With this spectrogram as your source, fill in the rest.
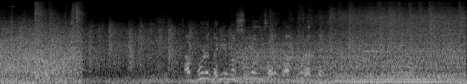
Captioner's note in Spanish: Disparos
